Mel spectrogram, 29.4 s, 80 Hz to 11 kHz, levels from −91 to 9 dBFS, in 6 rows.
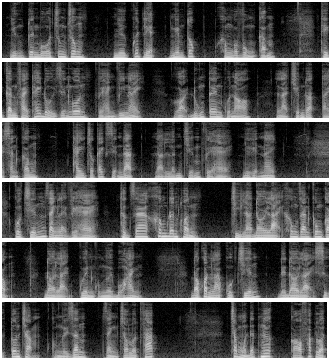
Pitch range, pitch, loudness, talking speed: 100-135 Hz, 115 Hz, -17 LUFS, 205 wpm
